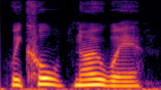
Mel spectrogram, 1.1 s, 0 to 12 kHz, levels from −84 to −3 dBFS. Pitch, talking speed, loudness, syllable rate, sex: 190 Hz, 170 wpm, -14 LUFS, 7.1 syllables/s, female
